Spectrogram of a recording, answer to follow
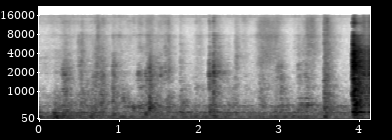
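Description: Faint, irregular knocks and shuffles of a person getting up and moving about a small room, ending in one sharp, louder knock near the end.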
